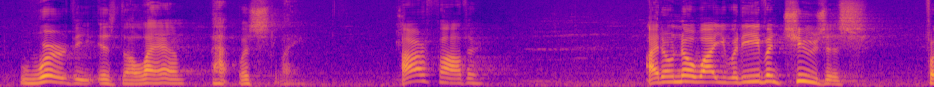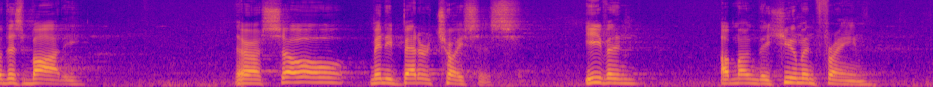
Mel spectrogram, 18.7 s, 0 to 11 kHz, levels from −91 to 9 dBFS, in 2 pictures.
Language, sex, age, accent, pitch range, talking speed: English, male, 50-69, American, 155-220 Hz, 105 wpm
